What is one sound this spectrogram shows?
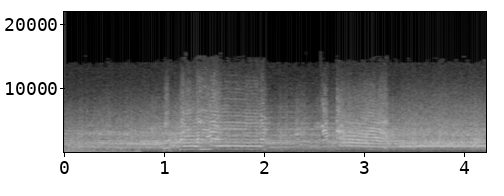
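A man shouts loudly.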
